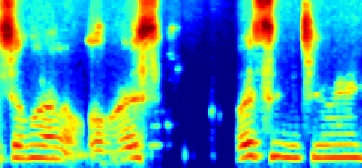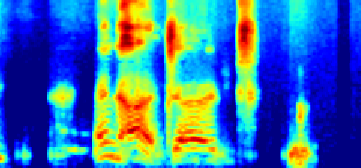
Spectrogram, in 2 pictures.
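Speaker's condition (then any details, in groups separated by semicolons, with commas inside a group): Cerebral palsy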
